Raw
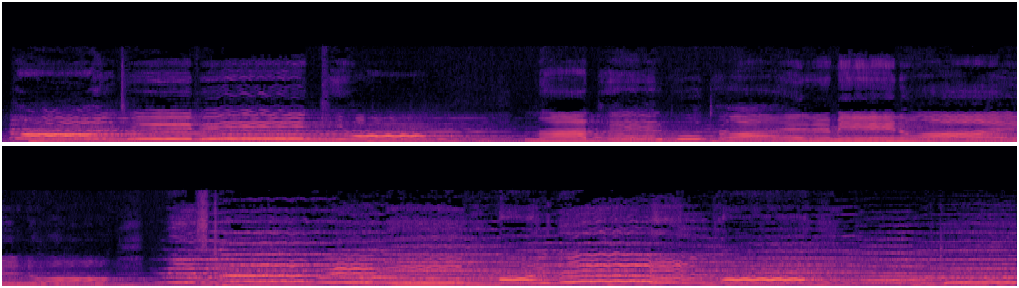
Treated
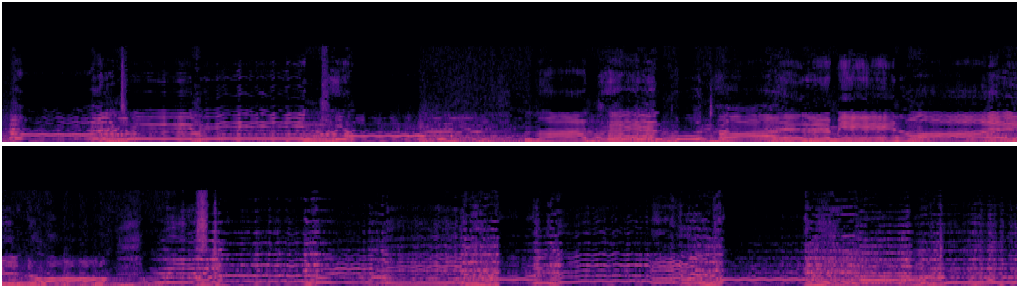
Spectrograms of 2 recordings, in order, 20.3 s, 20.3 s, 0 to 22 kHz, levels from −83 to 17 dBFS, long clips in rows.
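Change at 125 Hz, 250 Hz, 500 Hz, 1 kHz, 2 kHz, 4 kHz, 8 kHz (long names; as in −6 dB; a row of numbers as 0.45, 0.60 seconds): −6.5, −2.5, −7.0, −10.0, −8.0, −8.0, −5.5 decibels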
